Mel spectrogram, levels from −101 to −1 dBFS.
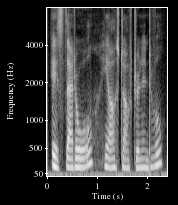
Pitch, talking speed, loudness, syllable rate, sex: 170 Hz, 200 wpm, -18 LUFS, 5.6 syllables/s, female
